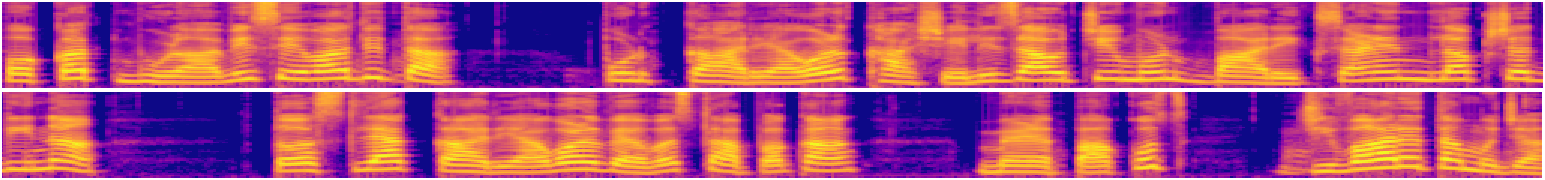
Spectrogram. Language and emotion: Goan Konkani, disgusted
